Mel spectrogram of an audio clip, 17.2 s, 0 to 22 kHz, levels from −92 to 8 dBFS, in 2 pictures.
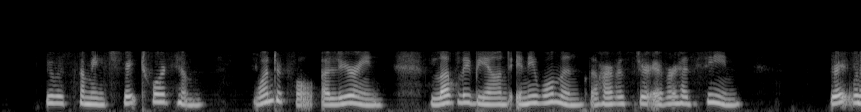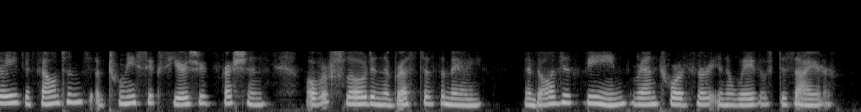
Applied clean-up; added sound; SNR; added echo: neural mask model DeepFilterNet 3.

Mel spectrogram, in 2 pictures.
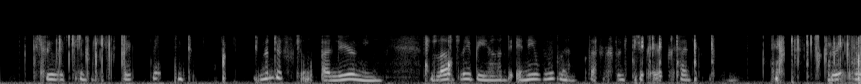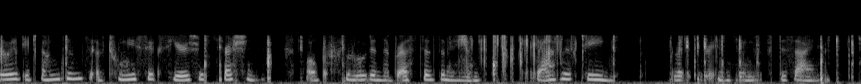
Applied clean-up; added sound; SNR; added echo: neural diffusion model UNIVERSE++.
